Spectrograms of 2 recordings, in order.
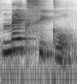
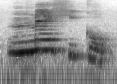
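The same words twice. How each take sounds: First: The x is said as a ks sound. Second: The x is said like a throaty j sound. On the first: The speaker calls it wrong. "Nosotros no decimos México" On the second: The speaker calls it right. "decimos México. Aquí la X suena como J"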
